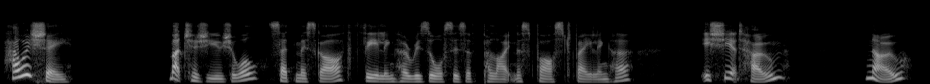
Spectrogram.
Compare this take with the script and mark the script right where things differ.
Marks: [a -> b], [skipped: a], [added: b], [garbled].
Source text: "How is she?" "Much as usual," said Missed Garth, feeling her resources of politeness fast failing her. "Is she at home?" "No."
"How is she?" "Much as usual," said [Missed -> Miss] Garth, feeling her resources of politeness fast failing her. "Is she at home?" "No."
